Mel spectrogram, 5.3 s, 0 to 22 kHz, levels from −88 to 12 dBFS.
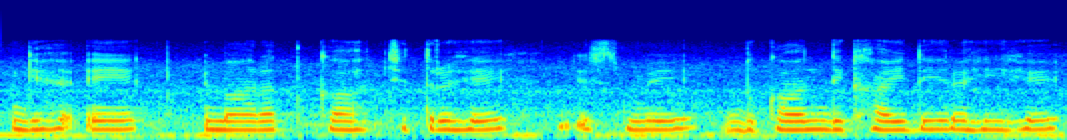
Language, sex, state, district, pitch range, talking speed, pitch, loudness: Hindi, female, Chhattisgarh, Sarguja, 215-225 Hz, 145 wpm, 220 Hz, -15 LUFS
